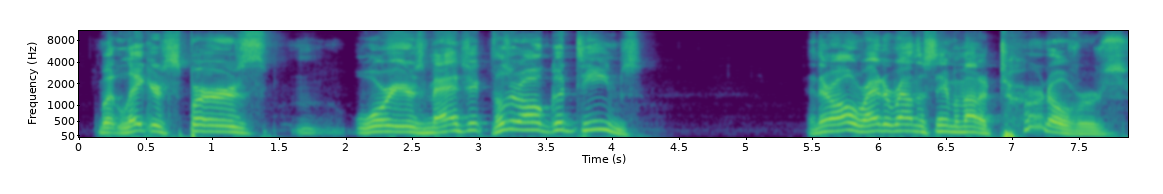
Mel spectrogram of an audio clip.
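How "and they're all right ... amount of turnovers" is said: breaking voice, cracking partway. Talking through NBA team stats aloud, voice cracking. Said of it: "my voice cracked".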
